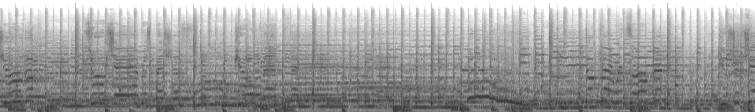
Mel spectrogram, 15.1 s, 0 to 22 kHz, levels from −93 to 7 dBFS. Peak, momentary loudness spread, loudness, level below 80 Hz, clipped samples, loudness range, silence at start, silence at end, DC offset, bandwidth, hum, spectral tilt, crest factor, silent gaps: -4 dBFS; 3 LU; -20 LUFS; -34 dBFS; under 0.1%; 1 LU; 0 s; 0 s; 0.7%; 16.5 kHz; none; -6 dB/octave; 16 dB; none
